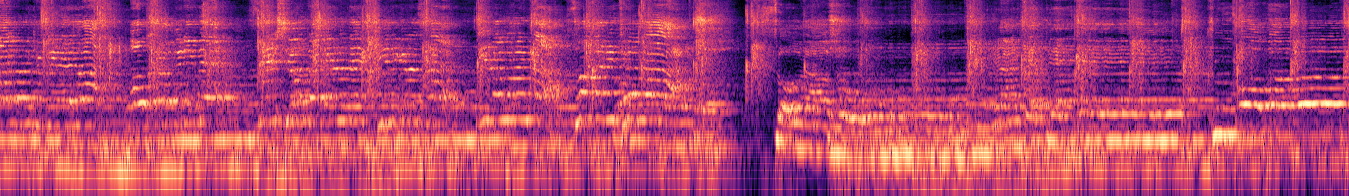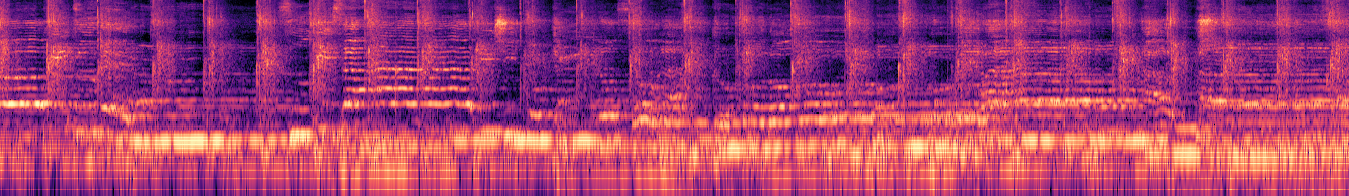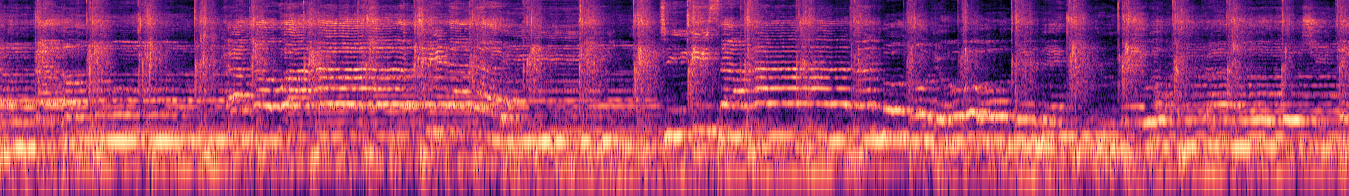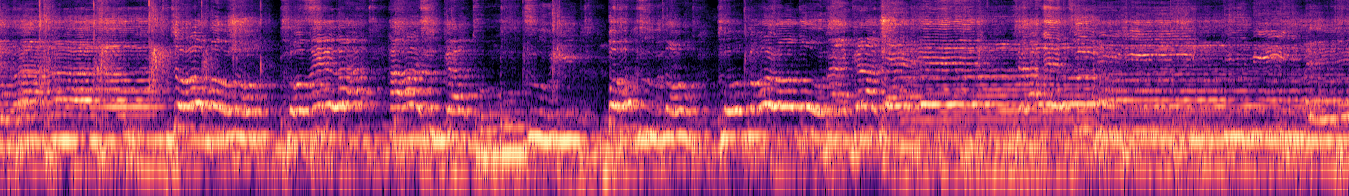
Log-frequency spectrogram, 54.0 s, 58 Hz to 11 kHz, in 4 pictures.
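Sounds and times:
backing vocal harmonies: 0.0s - 53.9s
male group singing a cappella: 0.0s - 53.9s
steady percussive beat: 8.5s - 53.9s.

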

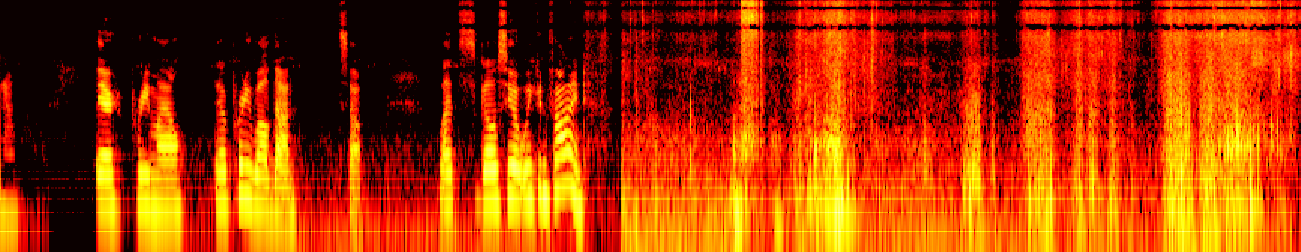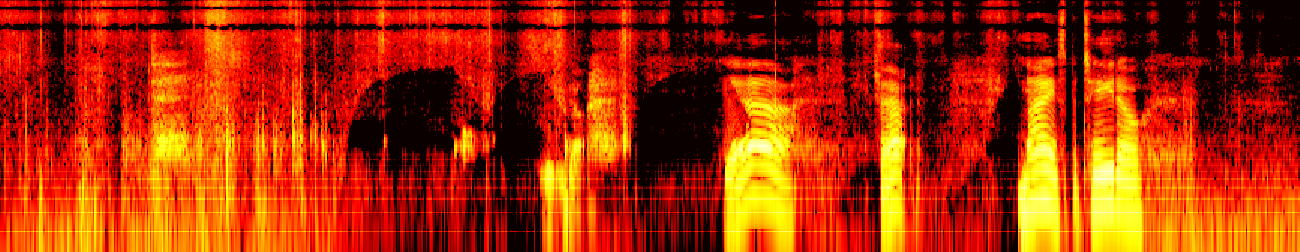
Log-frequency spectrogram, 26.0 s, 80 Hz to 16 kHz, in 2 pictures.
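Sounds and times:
hands digging through soil: 6.0s - 24.2s
fabric bag rustling: 6.2s - 20.3s
soil pouring into plastic barrel: 10.2s - 19.4s.

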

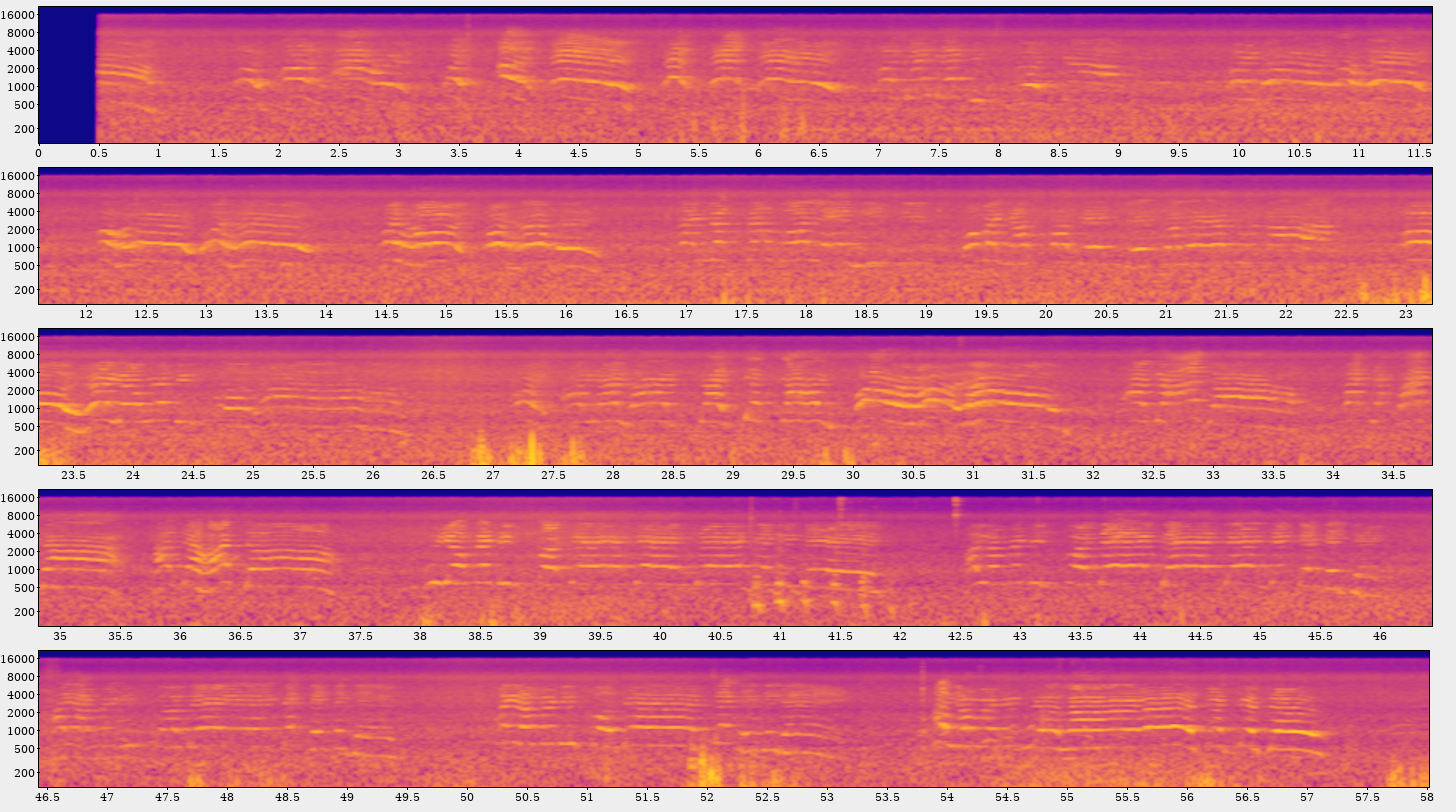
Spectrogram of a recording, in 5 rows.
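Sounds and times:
child singing or calling out: 0.6s - 9.2s, 9.9s - 57.9s.

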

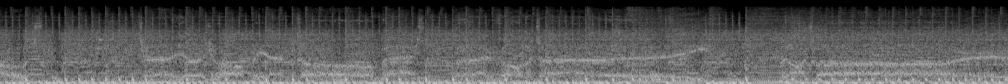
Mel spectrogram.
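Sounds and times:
distorted guitars: 0.0s - 10.0s
fast dense drumming: 0.0s - 10.0s.

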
